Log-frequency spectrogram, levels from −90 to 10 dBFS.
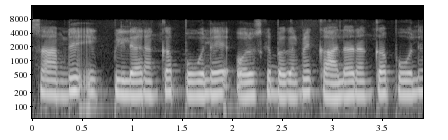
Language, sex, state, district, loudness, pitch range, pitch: Hindi, female, Jharkhand, Ranchi, -16 LUFS, 175-195 Hz, 180 Hz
